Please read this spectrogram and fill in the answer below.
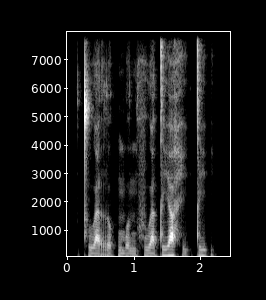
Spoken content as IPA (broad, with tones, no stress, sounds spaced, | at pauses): tʰ u˧ a̯ r o˦˥ k̚ m o˧ n f u˧ a̯ t i˥˩ a̯ h i˨˩ ʔ t i˥˩ ʔ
